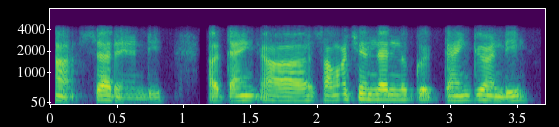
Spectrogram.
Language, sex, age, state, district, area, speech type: Telugu, male, 30-45, Telangana, Peddapalli, rural, conversation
